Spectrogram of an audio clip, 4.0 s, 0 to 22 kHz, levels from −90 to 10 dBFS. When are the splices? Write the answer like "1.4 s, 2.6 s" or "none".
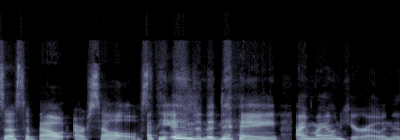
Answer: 1.4 s, 2.8 s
